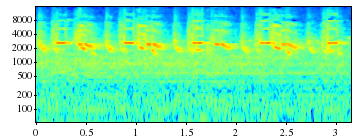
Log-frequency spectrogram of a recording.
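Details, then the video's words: Black francolin (black partridge) in Nawabshah, interior Sindh, Pakistan, giving harsh, scratchy, high-pitched notes in a quick rhythmic series, each burst about every two-thirds of a second, over quiet background. "Irani Teeter Ki Awaz | Black Francolin | Black Partridge"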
